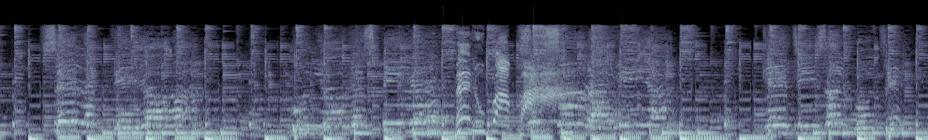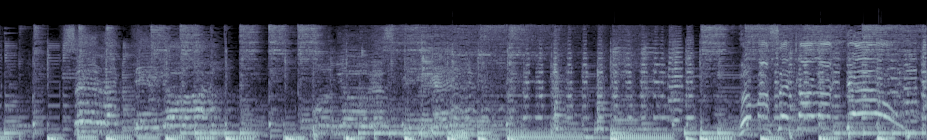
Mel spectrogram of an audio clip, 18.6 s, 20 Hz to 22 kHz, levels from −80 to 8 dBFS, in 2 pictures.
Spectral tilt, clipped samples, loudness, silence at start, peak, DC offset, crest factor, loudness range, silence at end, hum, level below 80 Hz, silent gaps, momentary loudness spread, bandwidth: -4.5 dB/octave; under 0.1%; -15 LUFS; 0 s; 0 dBFS; under 0.1%; 14 dB; 2 LU; 0 s; none; -18 dBFS; none; 6 LU; 11 kHz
